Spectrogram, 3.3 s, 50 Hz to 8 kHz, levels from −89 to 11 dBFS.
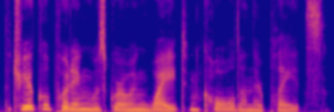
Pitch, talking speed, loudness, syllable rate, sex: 215 Hz, 195 wpm, -20 LUFS, 5.1 syllables/s, female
